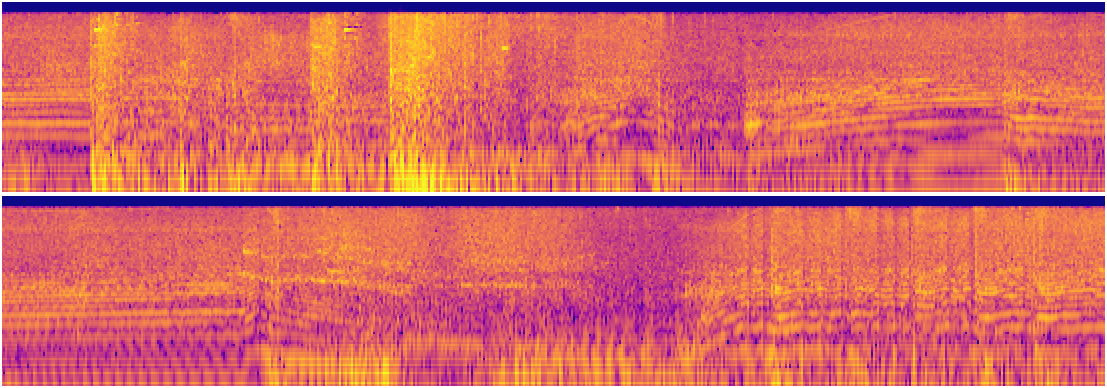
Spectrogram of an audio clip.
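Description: A car engine roars, revving up and down through the gears.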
